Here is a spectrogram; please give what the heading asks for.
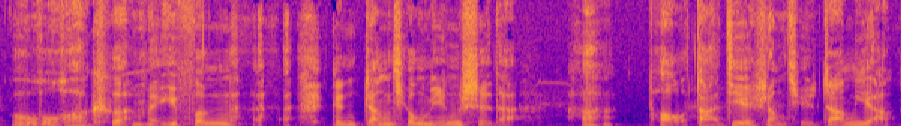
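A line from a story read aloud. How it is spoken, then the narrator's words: Laughing. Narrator (Chinese): 高恒回过神来，笑着说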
